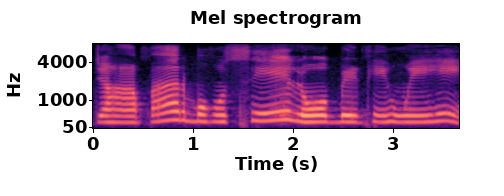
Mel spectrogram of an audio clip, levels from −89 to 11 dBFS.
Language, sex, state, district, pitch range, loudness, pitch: Hindi, female, Madhya Pradesh, Bhopal, 230-265 Hz, -15 LUFS, 235 Hz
